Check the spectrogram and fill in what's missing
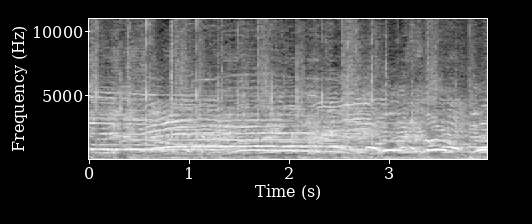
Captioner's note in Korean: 응원소리 ㄷㄷ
